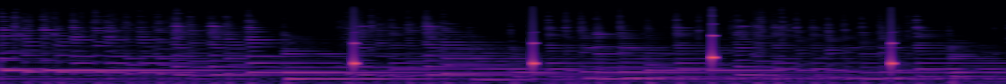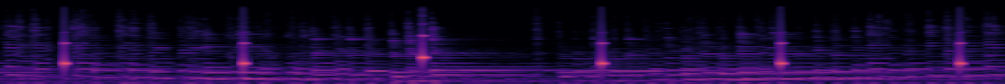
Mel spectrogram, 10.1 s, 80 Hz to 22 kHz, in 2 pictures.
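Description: A track's free-tempo string intro playing unwarped, with Ableton Live's metronome clicking at 67 BPM over it, about one click every 0.9 seconds from about two seconds in. The strings are not in rhythm and do not line up with the click.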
